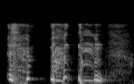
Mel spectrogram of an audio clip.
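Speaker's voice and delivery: loud, high hacking cough fit; choking cough. Acted. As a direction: cough like you're choking on something. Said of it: "[name] suddenly starts choking".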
